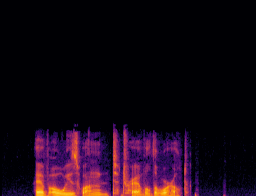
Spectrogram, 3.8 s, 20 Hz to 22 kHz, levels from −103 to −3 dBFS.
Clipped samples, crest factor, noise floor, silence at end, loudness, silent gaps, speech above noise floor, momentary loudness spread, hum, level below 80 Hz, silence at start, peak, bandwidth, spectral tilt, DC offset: under 0.1%; 20 dB; -72 dBFS; 1.05 s; -22 LUFS; none; 51 dB; 12 LU; none; -54 dBFS; 0.55 s; -4 dBFS; 7.6 kHz; -5.5 dB/octave; under 0.1%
